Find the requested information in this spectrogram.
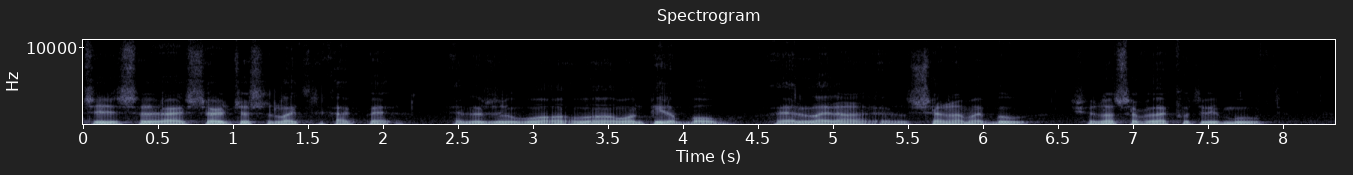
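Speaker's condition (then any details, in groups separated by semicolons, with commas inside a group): Parkinson's disease; Parkinson's disease attributed to Agent Orange exposure during Vietnam service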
